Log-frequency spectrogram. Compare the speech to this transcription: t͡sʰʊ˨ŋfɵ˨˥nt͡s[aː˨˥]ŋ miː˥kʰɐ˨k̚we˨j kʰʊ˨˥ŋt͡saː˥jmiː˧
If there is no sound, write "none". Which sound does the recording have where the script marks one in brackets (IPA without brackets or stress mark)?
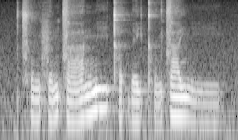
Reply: aː˨˥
